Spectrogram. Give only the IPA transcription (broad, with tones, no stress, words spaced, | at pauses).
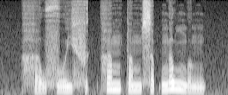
hɐ˨˧wfuː˧j fɪ˨˥k̚hɐ˥m pɐ˧msɐ˧p̚ŋɐ˥wŋʊ˨ŋ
